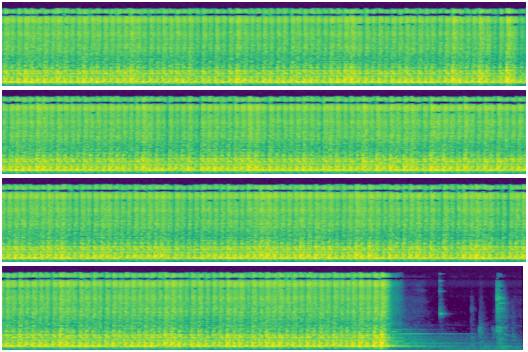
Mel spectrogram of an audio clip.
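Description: Snare drum played with sticks in a fast, even stream of sixteenth notes: the paradiddle exercise cycling between single and double strokes. It stops suddenly near the end.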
